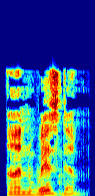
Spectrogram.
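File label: "unwisdom", English, British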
